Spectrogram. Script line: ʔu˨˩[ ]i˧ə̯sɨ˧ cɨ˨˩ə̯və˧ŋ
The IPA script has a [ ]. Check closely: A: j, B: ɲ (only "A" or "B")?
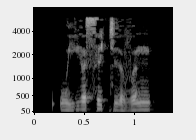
A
